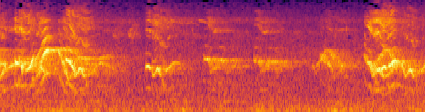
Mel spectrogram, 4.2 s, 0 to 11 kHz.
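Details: Magpie chorus in Beverly Hills, Sydney, Australia, August 2015: Australian magpies pour out overlapping rich warbles and swooping notes, a loud burst at the start and another at the end, with softer phrases between.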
